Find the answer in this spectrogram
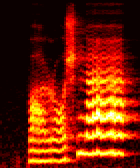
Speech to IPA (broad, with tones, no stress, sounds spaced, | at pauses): p a˩ ɭ ɒ˩˧ ʃ ŋ æ˥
